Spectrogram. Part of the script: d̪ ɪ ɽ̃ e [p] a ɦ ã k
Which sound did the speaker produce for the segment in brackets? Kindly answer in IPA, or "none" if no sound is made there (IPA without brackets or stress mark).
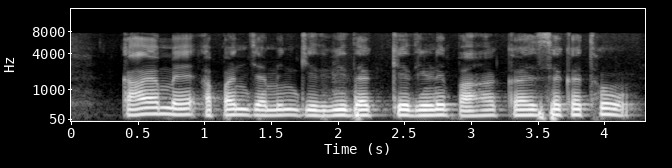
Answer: p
